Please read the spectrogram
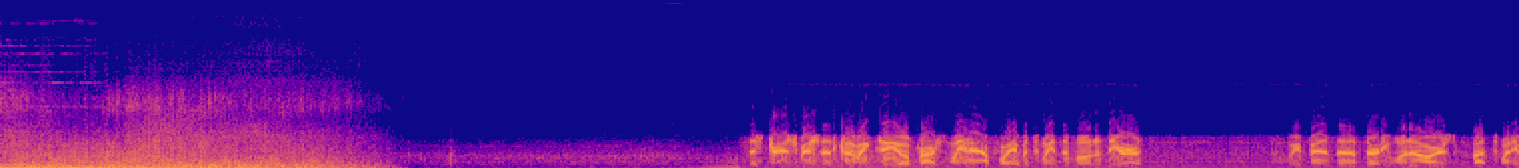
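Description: A loud rushing rocket-engine roar fades away over the first four seconds, leaving a low steady hum. From about seven seconds in come bursts of thin, narrow-sounding radio voice chatter, as over air-to-ground mission communications.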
